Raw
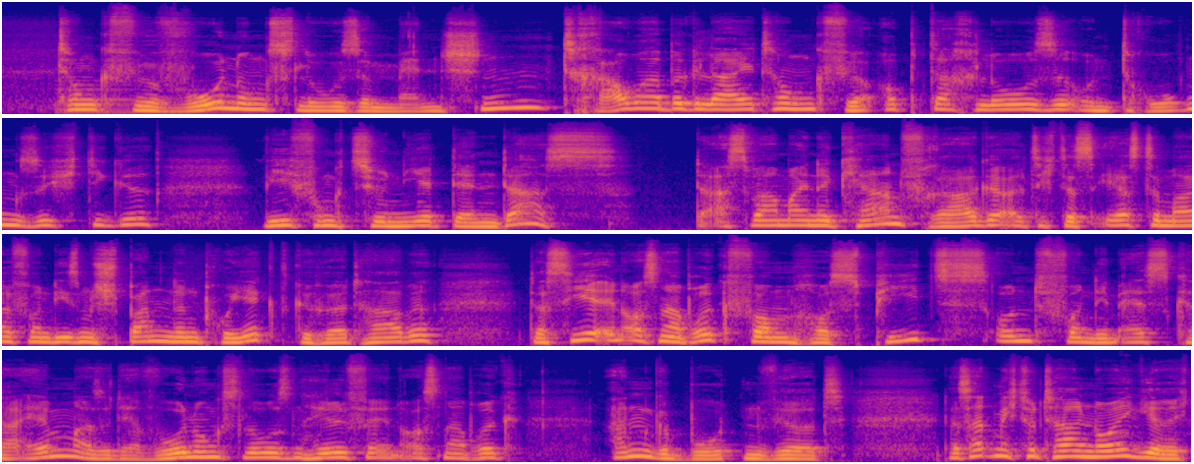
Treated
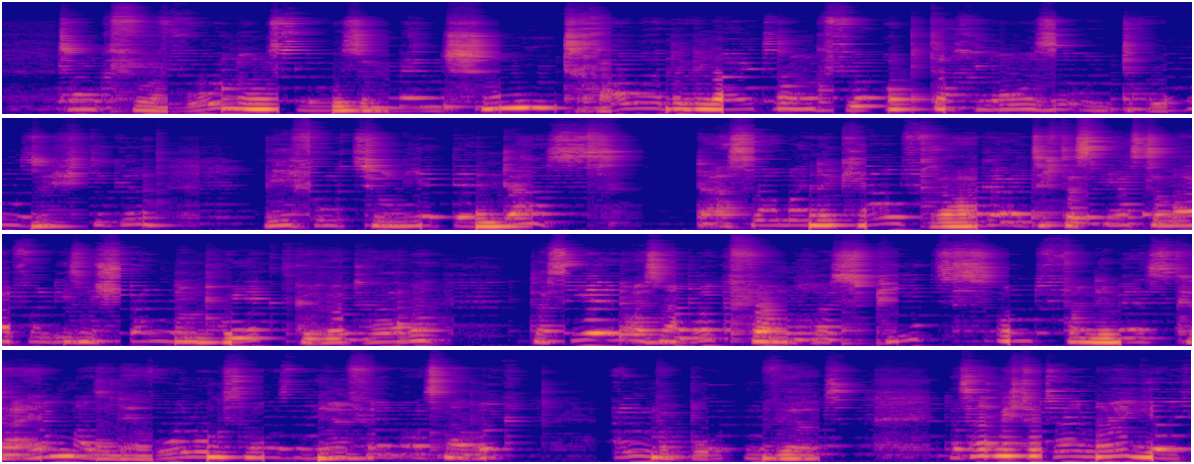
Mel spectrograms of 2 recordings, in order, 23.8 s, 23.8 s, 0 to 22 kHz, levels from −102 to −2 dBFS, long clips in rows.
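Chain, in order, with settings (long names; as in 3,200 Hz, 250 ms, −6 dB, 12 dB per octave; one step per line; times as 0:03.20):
phaser with its sweep stopped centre 340 Hz, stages 6
leveller curve on the samples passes 1
step-sequenced resonator 3.6 Hz 89–470 Hz
level +1 dB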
